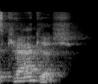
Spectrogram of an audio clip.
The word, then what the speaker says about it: Kakish: It's Kakish. But Kakish, that's okay.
